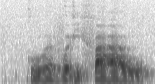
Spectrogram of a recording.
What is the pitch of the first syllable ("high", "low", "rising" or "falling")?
low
